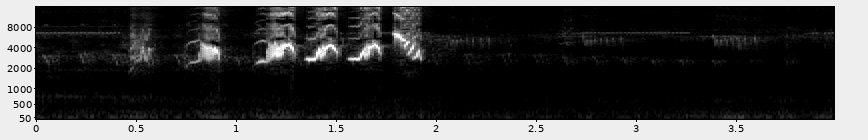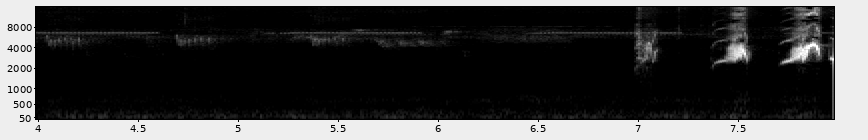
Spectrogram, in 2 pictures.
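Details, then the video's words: A Double-collared seedeater gives tui tui zel zel song, used to fire up caged birds: a rapid volley of four strong buzzy notes, a long quiet gap with faint chips, then the volley resumes. "Esquente seu COLEIRO e PAPACAPIM CANTO TUI TUI ZEL ZEL"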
